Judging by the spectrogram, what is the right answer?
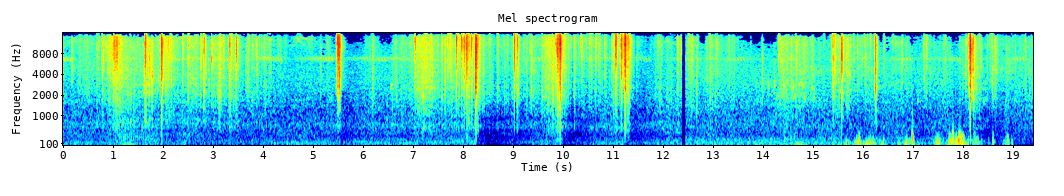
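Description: Dry twigs and thin sticks snapping and crackling as they are broken and handled by hand, with single sharp cracks every second or two. Near the end comes a denser run of heavier snaps and knocks as a longer stick is bent and worked.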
